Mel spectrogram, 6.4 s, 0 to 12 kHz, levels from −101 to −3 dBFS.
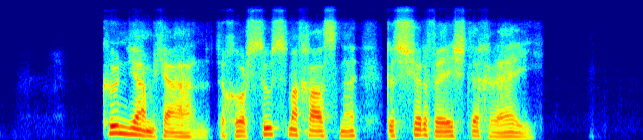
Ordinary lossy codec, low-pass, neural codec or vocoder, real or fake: Opus, 16 kbps; 7.2 kHz; codec, 16 kHz, 0.8 kbps, ZipCodec; fake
